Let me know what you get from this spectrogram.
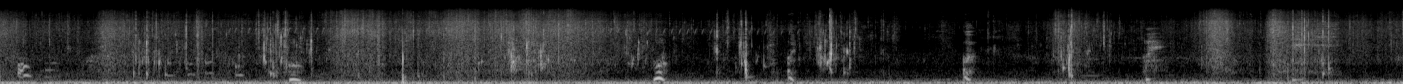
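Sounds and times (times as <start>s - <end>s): muddy water sloshing: 0.0s - 9.0s, 10.5s - 11.4s.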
